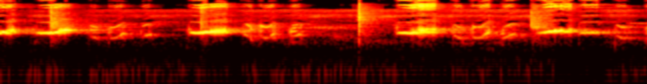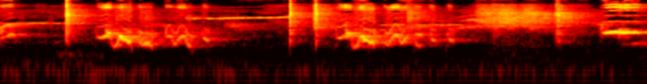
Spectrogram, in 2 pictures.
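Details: White-rumped shama singing in competition: a varied run of loud whistled and warbled phrases, about one each second early on, then dense chattering notes, with occasional sharp clicks.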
